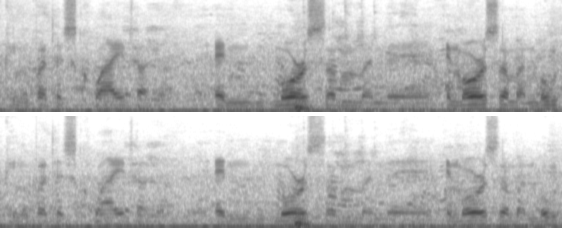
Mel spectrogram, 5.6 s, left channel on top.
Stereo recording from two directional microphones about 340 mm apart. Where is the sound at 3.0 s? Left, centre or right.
Centre.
